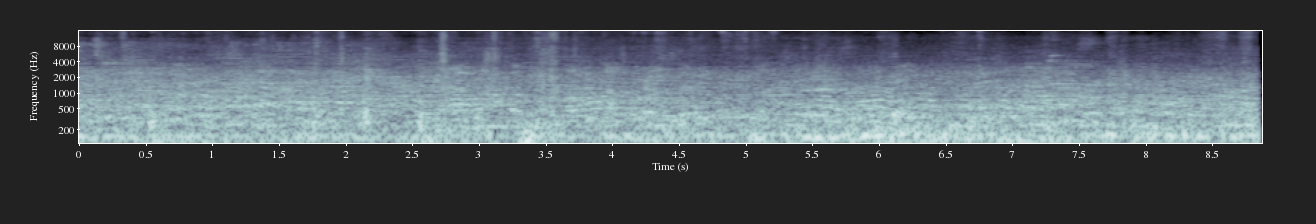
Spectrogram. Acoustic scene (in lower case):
subway station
